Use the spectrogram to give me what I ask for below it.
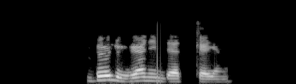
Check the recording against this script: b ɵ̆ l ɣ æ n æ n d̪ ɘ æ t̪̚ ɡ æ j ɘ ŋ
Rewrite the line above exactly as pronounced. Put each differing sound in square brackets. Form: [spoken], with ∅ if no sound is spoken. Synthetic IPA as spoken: b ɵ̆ l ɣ æ n [i] n d̪ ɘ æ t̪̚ [k] æ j ɘ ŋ

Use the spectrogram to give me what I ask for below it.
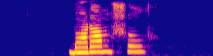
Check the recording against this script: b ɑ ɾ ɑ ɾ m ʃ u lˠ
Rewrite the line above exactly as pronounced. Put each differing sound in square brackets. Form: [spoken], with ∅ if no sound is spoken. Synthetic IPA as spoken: b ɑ ɾ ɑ [∅] m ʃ u lˠ

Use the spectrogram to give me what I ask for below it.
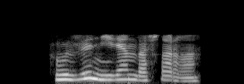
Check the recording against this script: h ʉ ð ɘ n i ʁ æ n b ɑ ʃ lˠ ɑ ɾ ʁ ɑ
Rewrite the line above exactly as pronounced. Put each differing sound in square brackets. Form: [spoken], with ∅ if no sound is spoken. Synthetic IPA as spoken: h ʉ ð ɘ n i [ð] æ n b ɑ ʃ lˠ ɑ ɾ ʁ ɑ

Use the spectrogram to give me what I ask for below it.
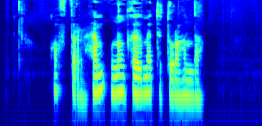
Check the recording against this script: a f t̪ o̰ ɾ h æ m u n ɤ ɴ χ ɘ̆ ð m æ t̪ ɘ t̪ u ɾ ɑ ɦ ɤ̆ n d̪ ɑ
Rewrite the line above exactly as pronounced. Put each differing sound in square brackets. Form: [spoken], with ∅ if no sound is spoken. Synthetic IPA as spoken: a f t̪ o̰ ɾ h æ m u n ɤ ɴ χ ɘ̆ ð m æ t̪ ɘ t̪ u ɾ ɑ ɦ ɤ̆ n d̪ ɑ

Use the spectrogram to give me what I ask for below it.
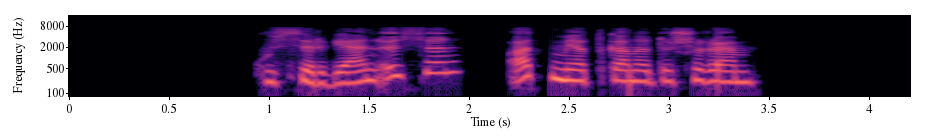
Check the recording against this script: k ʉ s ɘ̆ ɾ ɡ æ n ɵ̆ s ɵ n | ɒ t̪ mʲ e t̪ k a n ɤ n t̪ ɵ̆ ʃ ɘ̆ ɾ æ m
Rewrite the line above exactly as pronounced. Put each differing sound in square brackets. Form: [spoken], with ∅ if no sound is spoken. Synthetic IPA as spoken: k ʉ s ɘ̆ ɾ ɡ æ n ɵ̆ s ɵ n | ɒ t̪ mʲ e t̪ k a n ɤ [∅] t̪ ɵ̆ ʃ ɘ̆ ɾ æ m

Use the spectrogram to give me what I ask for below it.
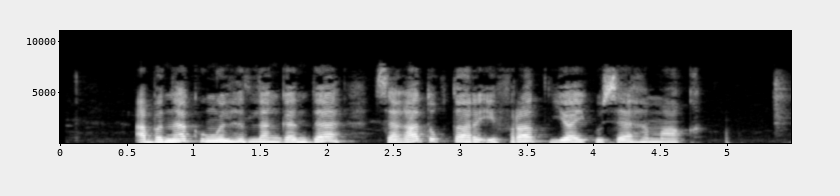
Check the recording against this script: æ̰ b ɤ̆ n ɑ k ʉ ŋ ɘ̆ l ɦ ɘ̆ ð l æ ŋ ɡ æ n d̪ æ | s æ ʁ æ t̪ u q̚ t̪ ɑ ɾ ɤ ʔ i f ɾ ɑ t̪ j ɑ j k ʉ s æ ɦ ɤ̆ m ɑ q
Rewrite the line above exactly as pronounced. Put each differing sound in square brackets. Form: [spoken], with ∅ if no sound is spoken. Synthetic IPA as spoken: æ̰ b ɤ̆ n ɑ k ʉ ŋ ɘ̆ l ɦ ɘ̆ ð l æ ŋ ɡ æ n d̪ æ | s æ ʁ æ t̪ u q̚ t̪ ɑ ɾ ɤ ʔ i f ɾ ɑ t̪ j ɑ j k ʉ s æ ɦ ɤ̆ m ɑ q

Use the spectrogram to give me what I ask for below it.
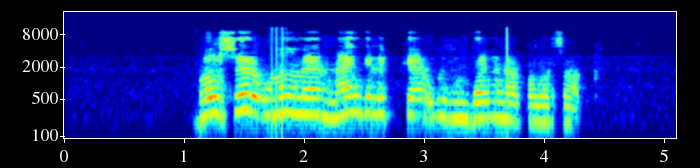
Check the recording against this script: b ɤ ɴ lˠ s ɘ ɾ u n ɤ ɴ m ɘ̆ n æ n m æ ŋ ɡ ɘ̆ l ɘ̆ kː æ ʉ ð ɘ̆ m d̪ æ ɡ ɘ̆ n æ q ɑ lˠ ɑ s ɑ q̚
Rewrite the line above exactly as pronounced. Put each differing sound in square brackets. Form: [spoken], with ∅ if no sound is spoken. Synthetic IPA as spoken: b ɤ [∅] lˠ s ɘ ɾ u n ɤ ɴ m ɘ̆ n æ n m æ ŋ ɡ ɘ̆ l ɘ̆ kː æ ʉ ð ɘ̆ [n] d̪ æ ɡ ɘ̆ n æ q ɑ lˠ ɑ s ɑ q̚

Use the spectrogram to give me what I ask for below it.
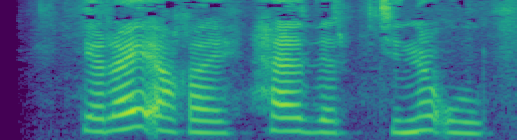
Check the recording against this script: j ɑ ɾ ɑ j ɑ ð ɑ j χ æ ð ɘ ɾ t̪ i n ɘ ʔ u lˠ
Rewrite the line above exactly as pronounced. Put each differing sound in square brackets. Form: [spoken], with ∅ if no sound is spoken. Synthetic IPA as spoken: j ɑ ɾ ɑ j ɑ [ʁ] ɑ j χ æ ð ɘ ɾ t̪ i n ɘ ʔ u lˠ

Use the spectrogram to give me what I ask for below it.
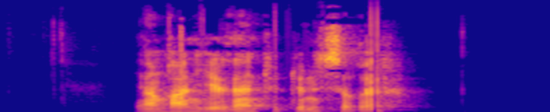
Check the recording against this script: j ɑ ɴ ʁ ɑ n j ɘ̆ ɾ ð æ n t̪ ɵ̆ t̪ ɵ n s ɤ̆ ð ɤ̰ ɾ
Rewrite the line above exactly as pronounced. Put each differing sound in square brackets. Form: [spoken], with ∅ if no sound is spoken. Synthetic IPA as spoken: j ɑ ɴ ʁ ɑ n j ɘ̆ ɾ ð æ n t̪ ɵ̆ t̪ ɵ n s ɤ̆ [ʁ] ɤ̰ ɾ

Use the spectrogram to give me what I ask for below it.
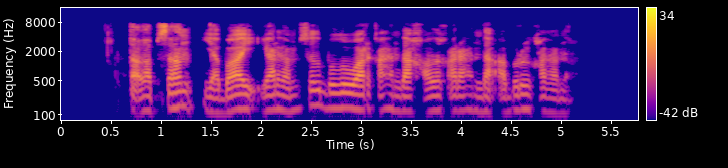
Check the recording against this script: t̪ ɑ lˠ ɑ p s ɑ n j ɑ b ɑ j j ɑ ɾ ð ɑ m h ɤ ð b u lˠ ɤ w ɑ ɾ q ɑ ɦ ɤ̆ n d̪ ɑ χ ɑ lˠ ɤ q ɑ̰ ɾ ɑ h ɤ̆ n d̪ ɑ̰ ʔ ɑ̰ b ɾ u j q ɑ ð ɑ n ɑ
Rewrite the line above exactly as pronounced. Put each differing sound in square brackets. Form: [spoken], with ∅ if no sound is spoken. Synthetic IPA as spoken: t̪ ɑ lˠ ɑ p s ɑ n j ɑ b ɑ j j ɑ ɾ ð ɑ m [s] ɤ ð b u lˠ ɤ w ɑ ɾ q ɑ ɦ ɤ̆ n d̪ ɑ χ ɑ lˠ ɤ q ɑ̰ ɾ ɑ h ɤ̆ n d̪ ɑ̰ ʔ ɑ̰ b ɾ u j q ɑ ð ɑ n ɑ

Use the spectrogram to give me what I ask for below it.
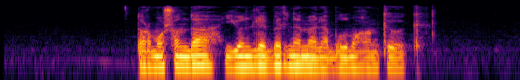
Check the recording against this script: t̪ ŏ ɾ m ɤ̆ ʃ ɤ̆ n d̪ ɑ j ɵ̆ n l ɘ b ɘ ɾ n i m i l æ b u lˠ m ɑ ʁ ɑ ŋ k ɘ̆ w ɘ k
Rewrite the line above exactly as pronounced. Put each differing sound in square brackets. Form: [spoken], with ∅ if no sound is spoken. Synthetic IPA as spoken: t̪ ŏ ɾ m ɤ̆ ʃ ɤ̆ n d̪ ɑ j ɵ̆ n l ɘ b ɘ ɾ n [æ] m [æ] l æ b u lˠ m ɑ ʁ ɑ ŋ k ɘ̆ w ɘ k

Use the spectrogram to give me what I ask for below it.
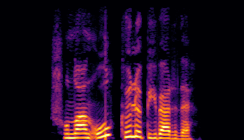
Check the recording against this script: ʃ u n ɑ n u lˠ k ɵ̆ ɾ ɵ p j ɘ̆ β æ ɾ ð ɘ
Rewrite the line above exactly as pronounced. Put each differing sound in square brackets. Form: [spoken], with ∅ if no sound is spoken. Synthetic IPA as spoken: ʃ u n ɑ n u lˠ k ɵ̆ [l] ɵ p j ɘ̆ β æ ɾ ð ɘ

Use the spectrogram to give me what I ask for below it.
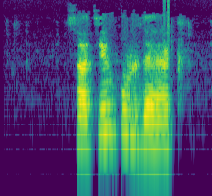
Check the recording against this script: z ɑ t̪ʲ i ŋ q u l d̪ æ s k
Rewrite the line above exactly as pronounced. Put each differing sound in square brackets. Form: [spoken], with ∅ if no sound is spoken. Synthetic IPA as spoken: [s] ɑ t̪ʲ i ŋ [k] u l d̪ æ [∅] k

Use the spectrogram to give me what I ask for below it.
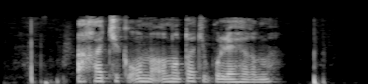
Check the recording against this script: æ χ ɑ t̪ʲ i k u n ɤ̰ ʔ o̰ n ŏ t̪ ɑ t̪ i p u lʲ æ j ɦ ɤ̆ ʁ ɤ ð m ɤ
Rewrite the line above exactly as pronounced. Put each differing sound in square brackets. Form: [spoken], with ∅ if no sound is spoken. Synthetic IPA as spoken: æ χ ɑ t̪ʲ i k u n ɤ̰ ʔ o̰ n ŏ t̪ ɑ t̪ i p u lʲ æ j ɦ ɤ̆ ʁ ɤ ð m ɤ

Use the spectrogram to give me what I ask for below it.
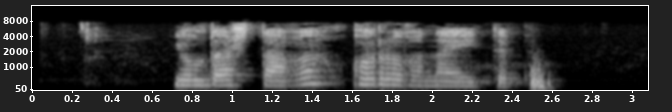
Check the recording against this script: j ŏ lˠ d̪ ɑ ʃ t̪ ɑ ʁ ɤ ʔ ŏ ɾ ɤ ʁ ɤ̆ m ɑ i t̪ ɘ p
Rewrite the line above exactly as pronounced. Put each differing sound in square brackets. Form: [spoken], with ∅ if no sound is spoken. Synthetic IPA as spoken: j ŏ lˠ d̪ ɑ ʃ t̪ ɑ ʁ ɤ [q] ŏ ɾ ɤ ʁ ɤ̆ [n] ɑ i t̪ ɘ p

